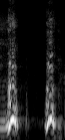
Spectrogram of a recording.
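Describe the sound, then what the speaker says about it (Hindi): A dog near a Pahadi village home gives two or three loud, close barks with short pauses between them, heard on their own with no talking. "बाबा कितना खतरनाक भौंक रहा है।"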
